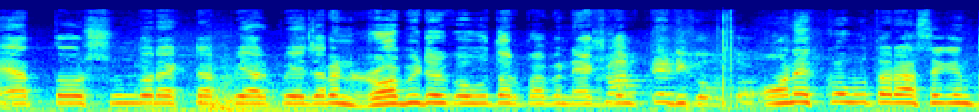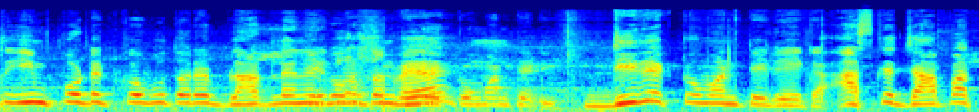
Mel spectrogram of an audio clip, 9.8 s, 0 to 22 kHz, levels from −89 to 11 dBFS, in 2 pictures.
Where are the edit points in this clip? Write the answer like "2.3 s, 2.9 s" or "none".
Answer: 1.6 s, 6.8 s

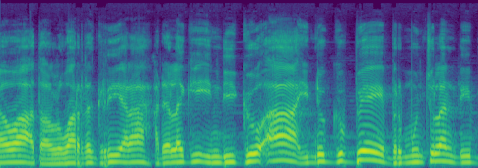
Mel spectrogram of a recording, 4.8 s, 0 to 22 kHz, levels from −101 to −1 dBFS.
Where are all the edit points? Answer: none

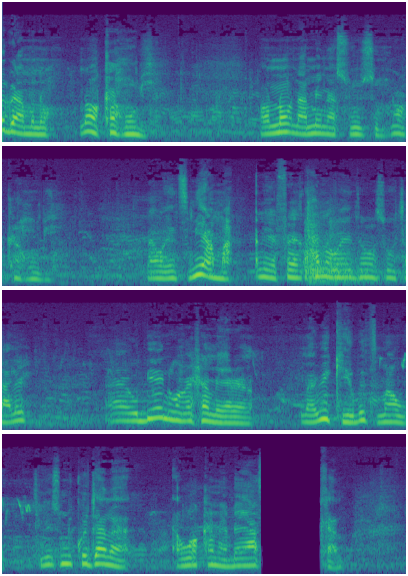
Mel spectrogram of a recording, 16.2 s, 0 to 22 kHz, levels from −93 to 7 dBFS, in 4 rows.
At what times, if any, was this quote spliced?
15.2 s

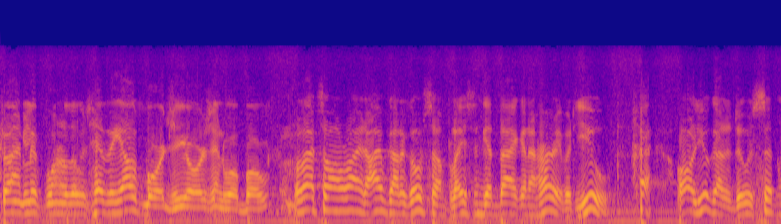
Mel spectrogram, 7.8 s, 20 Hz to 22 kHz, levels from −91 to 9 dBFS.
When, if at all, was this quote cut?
4.7 s

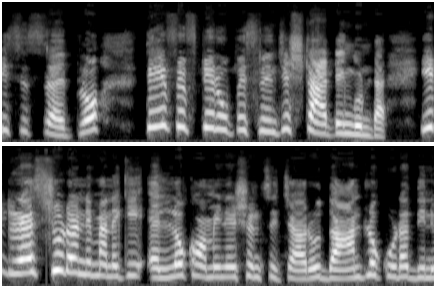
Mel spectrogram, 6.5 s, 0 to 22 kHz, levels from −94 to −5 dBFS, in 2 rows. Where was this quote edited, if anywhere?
none

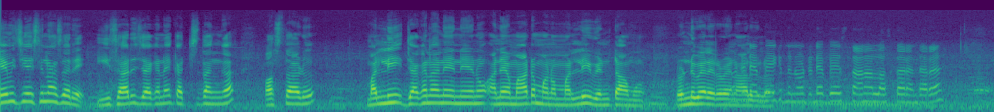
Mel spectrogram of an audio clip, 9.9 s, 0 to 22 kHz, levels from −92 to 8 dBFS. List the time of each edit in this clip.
none

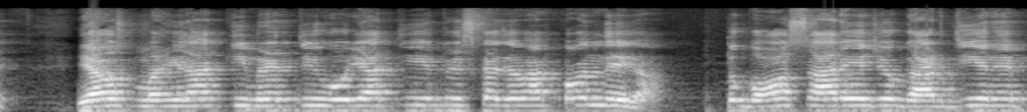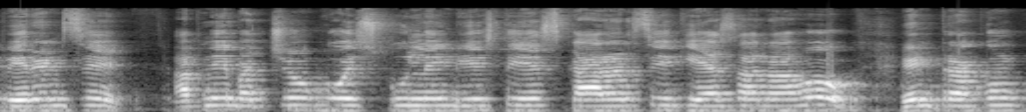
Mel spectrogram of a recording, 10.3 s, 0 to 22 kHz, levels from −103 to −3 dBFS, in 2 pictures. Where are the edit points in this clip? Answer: 3.4 s

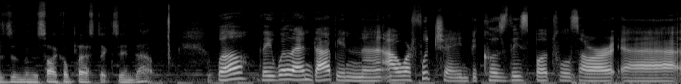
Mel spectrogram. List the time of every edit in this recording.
none

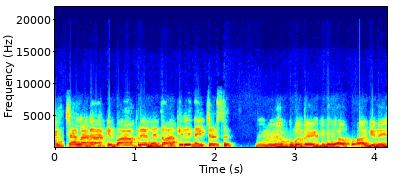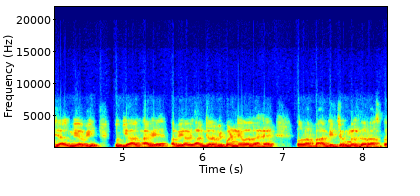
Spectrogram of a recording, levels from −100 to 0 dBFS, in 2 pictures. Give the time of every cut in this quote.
2.6 s

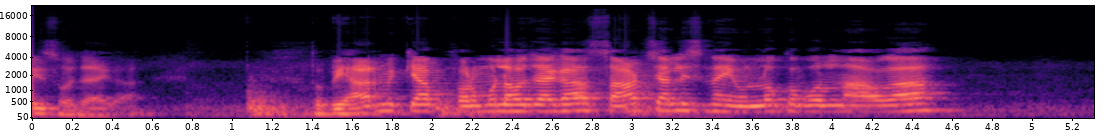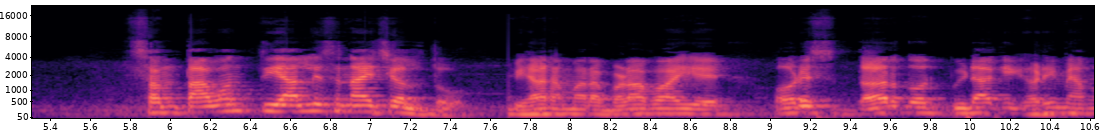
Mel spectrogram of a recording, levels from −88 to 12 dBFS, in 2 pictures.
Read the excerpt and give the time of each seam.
7.7 s

